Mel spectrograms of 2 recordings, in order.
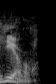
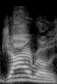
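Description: First: The word begins with an h sound. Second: The word begins with a hard g sound. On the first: The speaker calls it right. "There's no H in it, but it has an H in it" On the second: The speaker calls it wrong. "You're not saying it right"

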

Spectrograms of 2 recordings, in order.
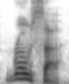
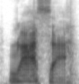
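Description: First: The first vowel sounds like 'oh'. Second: The first vowel sounds like 'ah'. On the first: "I like to say rosa" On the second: "It just comes off the tongue easier than rasa"

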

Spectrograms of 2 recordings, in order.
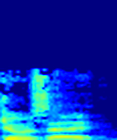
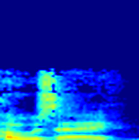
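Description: First: The name starts with a hard J sound. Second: The name starts with a soft J sound. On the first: The speaker calls it right. "it's Jose, Portuguese, Brazilian, hard J" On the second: The speaker calls it wrong. "not Jose"

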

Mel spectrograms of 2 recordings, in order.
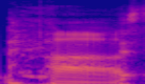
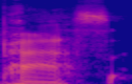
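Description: First: It is said in a non-Manchester accent. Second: It is said in a Manchester accent. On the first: The speaker calls it wrong. "The Stone Roses from Manchester, so they're definitely not singing pass" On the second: The speaker calls it right. "They're singing pass, as I would say it"

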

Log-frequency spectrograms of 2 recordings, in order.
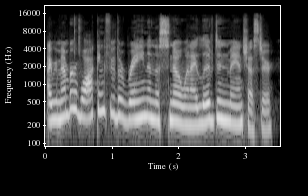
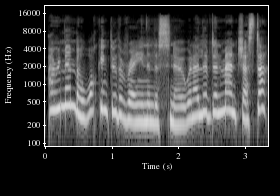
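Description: First: It is read in the speaker's usual accent. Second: It is read in a put-on British accent.

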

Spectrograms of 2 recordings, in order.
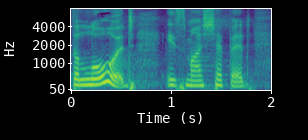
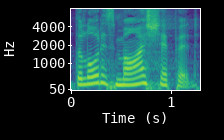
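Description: First: The stress is on the word Lord. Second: The stress is on the word my.

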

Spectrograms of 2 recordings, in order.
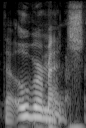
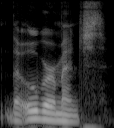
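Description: First: The word is said in a rough, aggressive way. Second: The word is said in a plain, soft way.

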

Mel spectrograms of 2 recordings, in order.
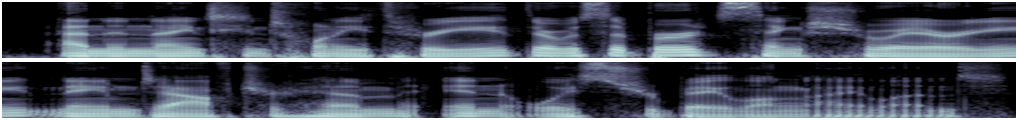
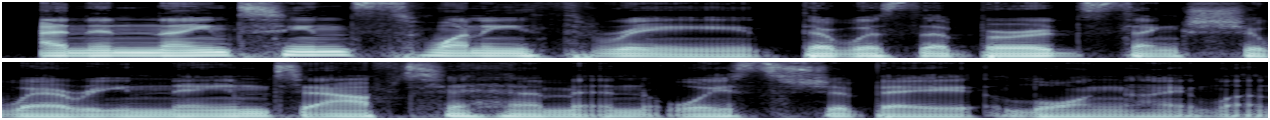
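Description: First: It is said in a neutral accent. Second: It is said in a Long Island accent.

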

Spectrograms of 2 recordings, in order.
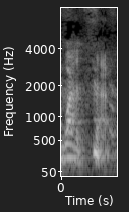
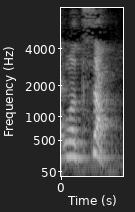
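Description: First: The stress is on the first syllable, whats. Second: The stress is on the last syllable, app.

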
